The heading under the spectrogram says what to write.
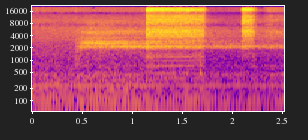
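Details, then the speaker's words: TIG welding stainless steel practice piece during hood hinge work on a 1934 Ford: steady high hissing buzz with a couple of brief louder bursts, smooth and even; looks and sounds like a good weld. "Well, it looks and sounds good. So it's always a good sign in welding when it looks and sounds good."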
